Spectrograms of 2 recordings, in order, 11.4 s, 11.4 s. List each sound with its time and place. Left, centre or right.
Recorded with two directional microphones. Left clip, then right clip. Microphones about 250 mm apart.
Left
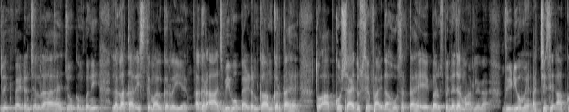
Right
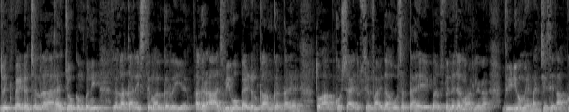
0.0 s speech: centre
2.2 s a man's voice: left
10.1 s a man's voice: left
